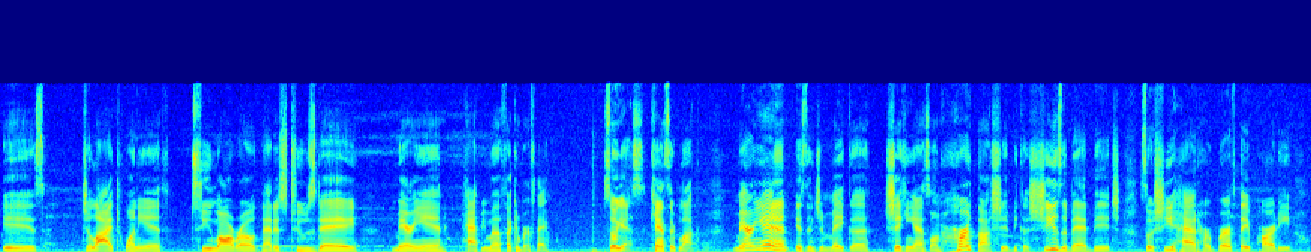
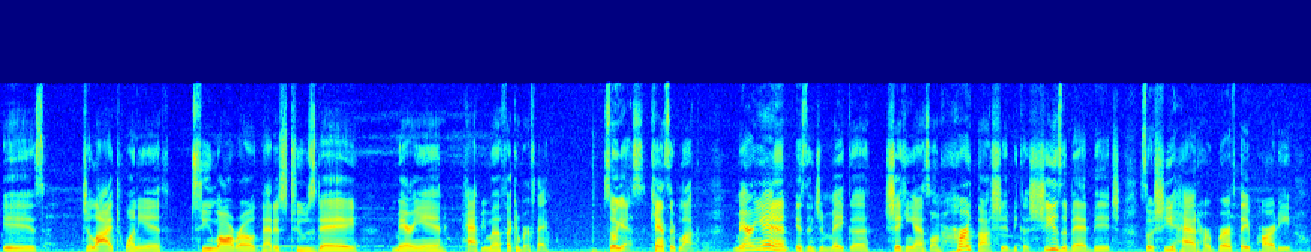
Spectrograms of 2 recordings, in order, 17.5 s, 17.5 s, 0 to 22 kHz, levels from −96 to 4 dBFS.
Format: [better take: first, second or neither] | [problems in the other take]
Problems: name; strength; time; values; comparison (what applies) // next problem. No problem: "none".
neither | hiss; faint; throughout; 25 dB below the speech; the same in both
